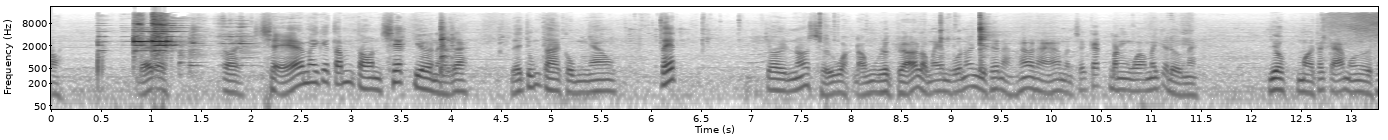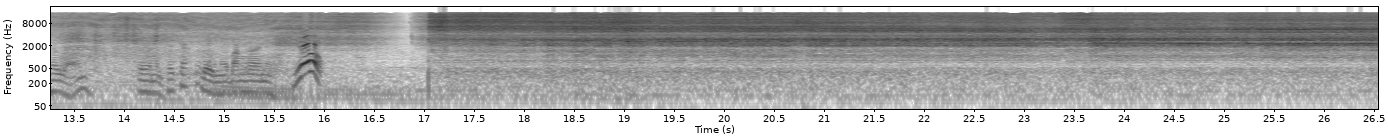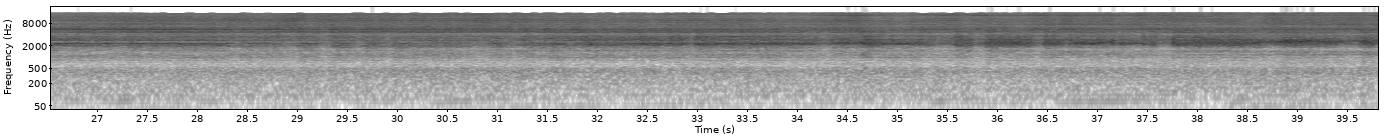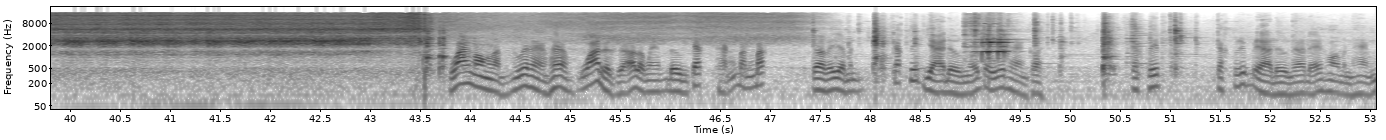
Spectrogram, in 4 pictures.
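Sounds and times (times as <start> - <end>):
plasma cutter hissing: 0.8 - 2.2, 12.7 - 47.7.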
